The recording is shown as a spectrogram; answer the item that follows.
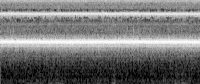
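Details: Steady, unvarying buzz of a mole cricket, sounded to attract mole crickets, running without breaks at a single pitch with a higher ringing overtone; quiet low thuds beneath.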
